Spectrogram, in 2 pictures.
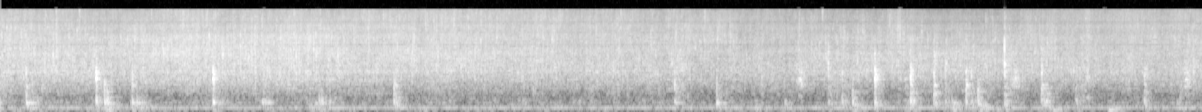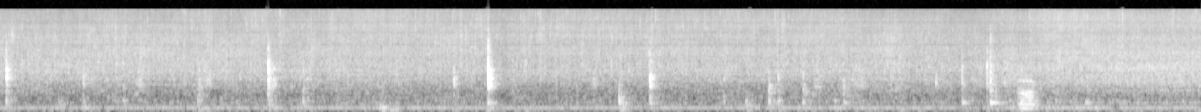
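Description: Tomato wedges, onion and garlic sizzling as they sauté in a nonstick frying pan, stirred with a wooden spatula. Scattered sharp taps and scrapes of the spatula against the pan sound over the steady hiss of the frying.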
